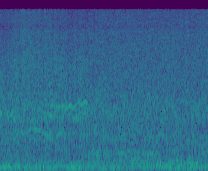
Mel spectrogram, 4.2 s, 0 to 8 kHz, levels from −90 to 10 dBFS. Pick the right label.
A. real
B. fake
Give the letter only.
A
